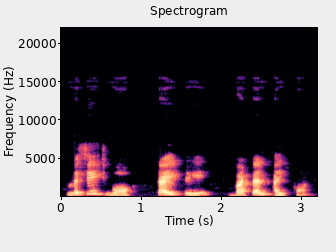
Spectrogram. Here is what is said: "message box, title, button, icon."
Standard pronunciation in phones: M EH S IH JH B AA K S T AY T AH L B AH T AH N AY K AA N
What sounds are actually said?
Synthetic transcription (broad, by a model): M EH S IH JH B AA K T AY T AH L B AH T AH N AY K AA N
